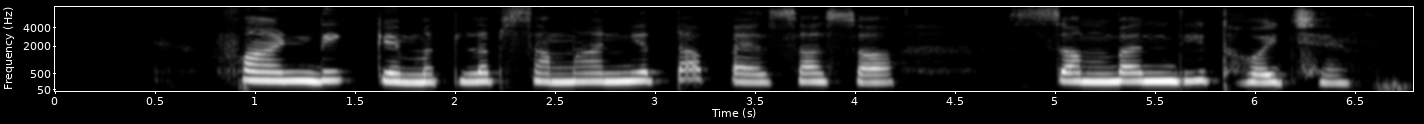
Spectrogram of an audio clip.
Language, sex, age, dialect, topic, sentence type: Maithili, female, 18-24, Eastern / Thethi, banking, statement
